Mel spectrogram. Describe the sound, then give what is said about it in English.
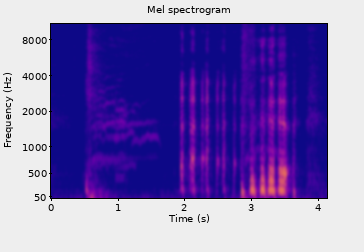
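A cat in a played TikTok video, surprised by its owner coming home early, lets out a drawn-out, wavering meow, followed by a quick run of short, bouncy vocal bursts that grow louder before fading out. “Surprising my cat by coming home early.”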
